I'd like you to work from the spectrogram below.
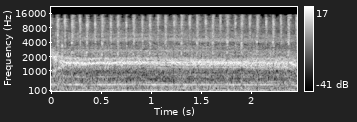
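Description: Car engine sound effect in a Chinese drama about a police chief setting off in a small car: a loud, continuous droning motor with a rapid, even pulsing throughout and no voices.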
